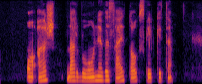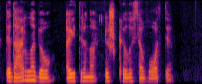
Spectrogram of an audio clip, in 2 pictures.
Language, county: Lithuanian, Telšiai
